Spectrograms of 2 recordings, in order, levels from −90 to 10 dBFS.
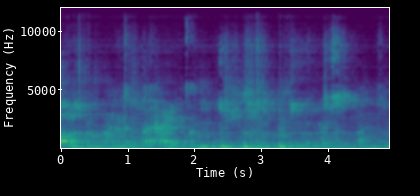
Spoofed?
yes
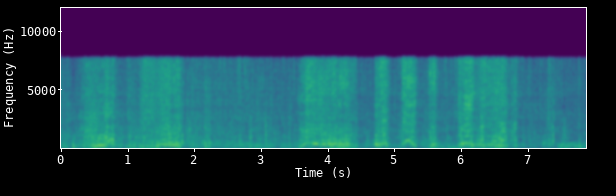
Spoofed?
yes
